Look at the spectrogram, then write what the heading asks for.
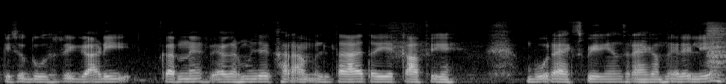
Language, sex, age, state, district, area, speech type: Hindi, male, 18-30, Uttar Pradesh, Ghazipur, urban, spontaneous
